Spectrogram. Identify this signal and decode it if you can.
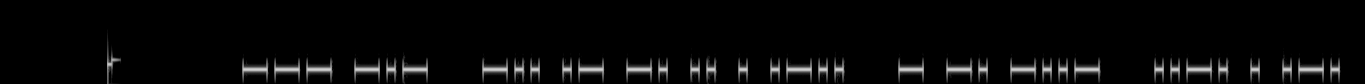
Morse code, heard as a keyed tone, about 15 wpm, 700 Hz. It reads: OK DANIEL TNX FER
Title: K1USN SST QSO Practice 15wpm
